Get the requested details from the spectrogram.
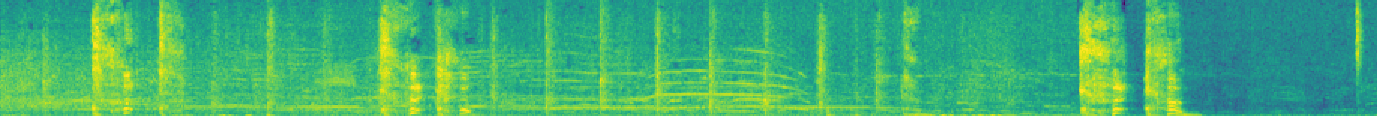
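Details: Several sharp, dry cough bursts in clusters with throat clearing over crowd noise: a public figure's prolonged coughing fit during a rally speech, described as seasonal allergies; a coughing fit.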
